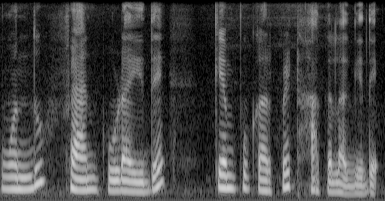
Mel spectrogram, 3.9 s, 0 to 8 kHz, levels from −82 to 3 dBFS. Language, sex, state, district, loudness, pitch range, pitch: Kannada, male, Karnataka, Bangalore, -20 LUFS, 155-195 Hz, 170 Hz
